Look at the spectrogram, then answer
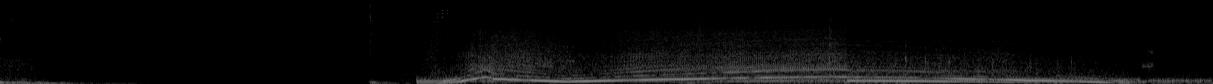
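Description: A car in the Forza Horizon 5 racing game launches and accelerates hard in first gear: a few faint clicks, then a sudden loud engine roar that sweeps up and down in pitch and holds high revs, steady and continuous.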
